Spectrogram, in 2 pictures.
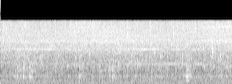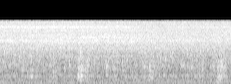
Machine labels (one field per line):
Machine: pump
